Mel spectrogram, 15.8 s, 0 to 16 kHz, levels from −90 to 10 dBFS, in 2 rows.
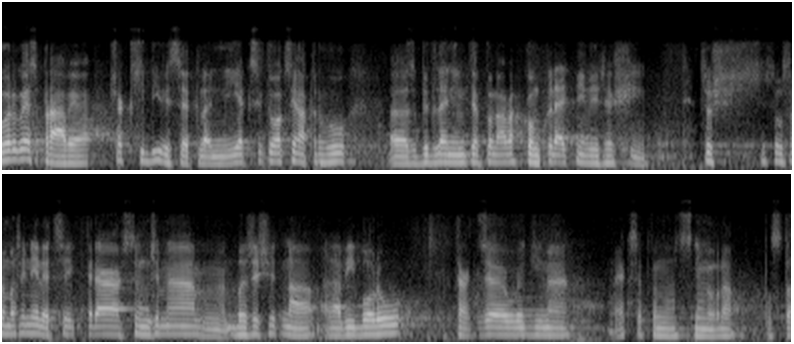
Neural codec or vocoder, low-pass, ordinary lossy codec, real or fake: codec, 16 kHz, 1 kbps, X-Codec, HuBERT features, trained on balanced general audio; 7.2 kHz; Opus, 16 kbps; fake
